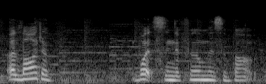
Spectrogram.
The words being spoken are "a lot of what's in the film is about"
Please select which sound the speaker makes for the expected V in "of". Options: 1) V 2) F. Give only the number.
1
